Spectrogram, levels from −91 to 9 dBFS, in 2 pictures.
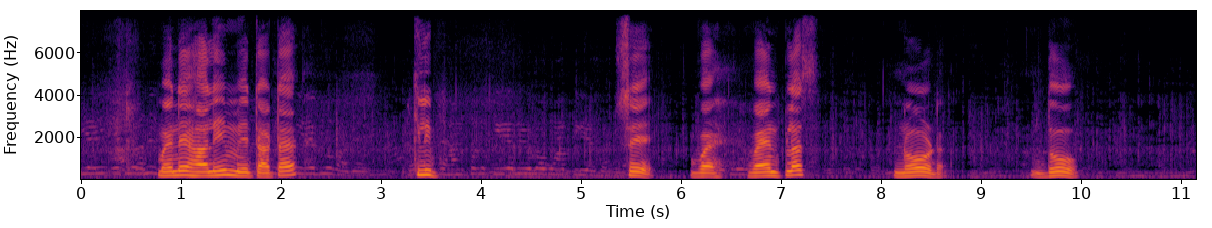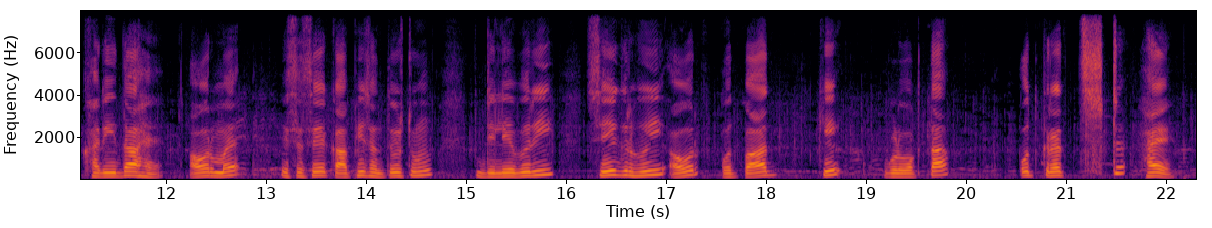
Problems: background sounds at intervals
